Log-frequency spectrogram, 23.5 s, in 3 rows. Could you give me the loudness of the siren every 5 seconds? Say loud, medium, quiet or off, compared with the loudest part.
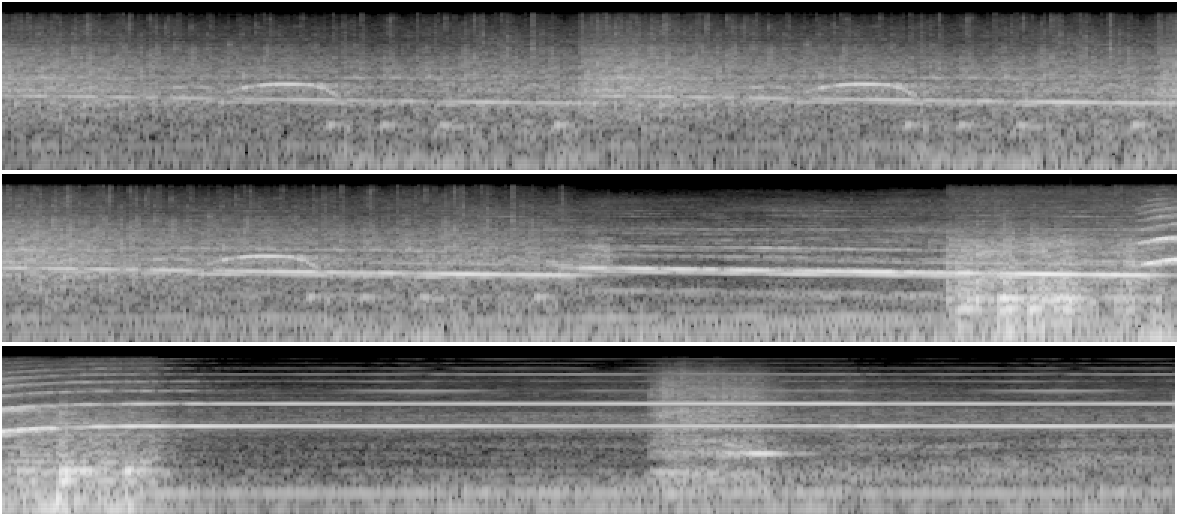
quiet, medium, loud, loud, loud.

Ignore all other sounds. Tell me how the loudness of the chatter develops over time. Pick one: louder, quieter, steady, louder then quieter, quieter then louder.
steady.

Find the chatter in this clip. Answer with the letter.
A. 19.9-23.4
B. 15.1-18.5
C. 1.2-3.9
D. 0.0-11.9
D.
